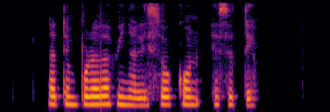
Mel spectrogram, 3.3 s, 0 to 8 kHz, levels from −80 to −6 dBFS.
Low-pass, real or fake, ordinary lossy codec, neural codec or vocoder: 7.2 kHz; real; MP3, 64 kbps; none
